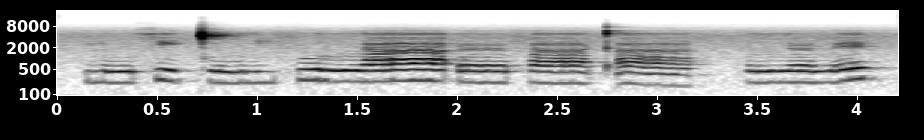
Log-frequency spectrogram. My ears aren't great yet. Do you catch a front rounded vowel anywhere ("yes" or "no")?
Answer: yes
